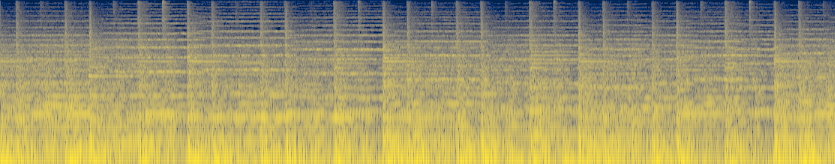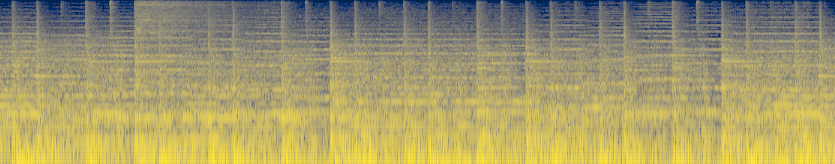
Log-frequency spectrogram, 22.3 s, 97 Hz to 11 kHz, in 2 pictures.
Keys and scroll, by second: 0.1 alt+super+space, 0.3 alt+super+space, 1.2 super+space, 1.3 super+space, 1.6 super+space, 1.8 super+space, 4.9 super+[, 5.5 space, 7.7 space, 8.2 space, 11.7 space.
